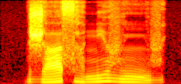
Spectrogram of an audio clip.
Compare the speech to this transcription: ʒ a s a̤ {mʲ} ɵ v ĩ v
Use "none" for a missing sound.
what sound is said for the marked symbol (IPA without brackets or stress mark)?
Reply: mʲ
